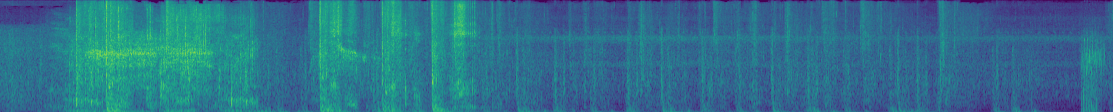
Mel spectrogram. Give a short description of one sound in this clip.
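Water splashes and churns as a large creature swims through it.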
